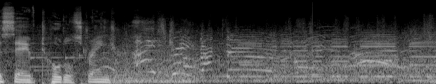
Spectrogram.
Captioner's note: honking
